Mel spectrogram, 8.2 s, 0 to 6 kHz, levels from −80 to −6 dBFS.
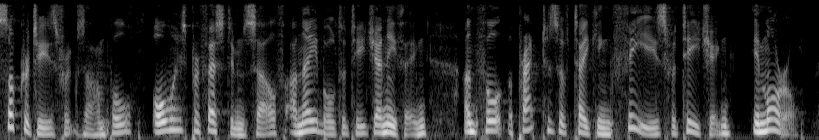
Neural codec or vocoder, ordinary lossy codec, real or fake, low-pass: none; AAC, 48 kbps; real; 5.4 kHz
